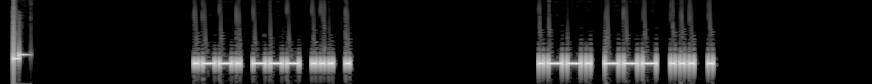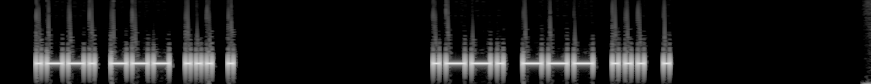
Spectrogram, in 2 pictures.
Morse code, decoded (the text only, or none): POSE POSE POSE POSE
